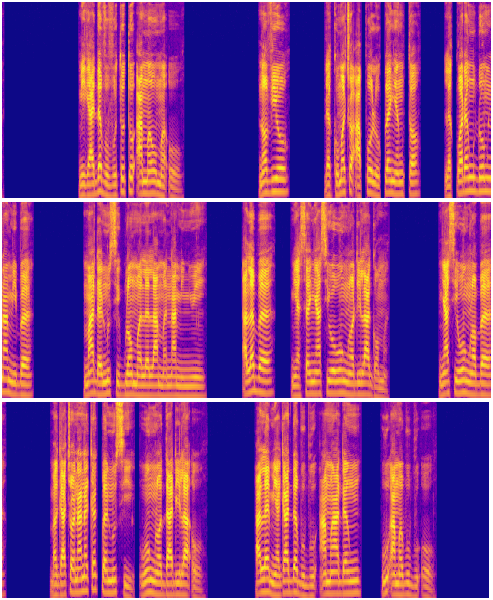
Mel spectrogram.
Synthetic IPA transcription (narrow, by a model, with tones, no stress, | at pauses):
mĩ˨ɡa˨d̪ɛ˦vo˨vo˨t̪o˦t̪o˦ʔa˨mɛ̃˨wo˦mɛ̰̃˨ʔo˨ | nɔ̃˦vi˦wo˦ | ɖɛ˨ko˨mɛ̃˦t͡ʃɔ˦ʔa̰˨po˦lo˨k͡plɛ˦ɲɛ̃˦ŋũ˦t̪ɔ˦ | lɛ˨k͡plɔ˦ɖɛ˦ŋũ˦ɖo˦mnã˦mĩ˨bɛ˦ | mã˦ɖɛ˨nũ˦si˨ɡ͡blɔ̃˦mɛ̃˨lɛ˨la˦mɛ̃˨nã˦mĩ˨ɲũ˦e˦ | a̰˨lɛ˦bɛ˦ | mĩ˨a˨sɛ˦ɲã˦si˨wo˦wo˦ŋlɔ̃˨ɖi˦la˦ɡɔ˨mɛ̰̃˨ | ɲã˦si˨wo˦ŋlɔ̃˨bɛ˦ | mɛ̃˨ɡa˨t͡ʃɔ˦nã˦nɛ̃˦kɛ˦k͡pɛ˦nũ˦si˨wo˦ŋlɔ̃˨d̪a˦ɖi˦la˦ʔo̰˨ | a̰˨lɛ˦mĩ˨a˨ɡa˦d̪ɛ˦bu˨bu˨ʔa̰˨mɛ̃˨a˨ɖɛ˦ŋũ˦ | wu˦ʔa̰˨mɛ̃˨bu˦bu˨ʔo˨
